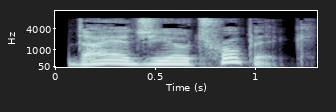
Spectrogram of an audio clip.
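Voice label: "diageotropic", British English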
